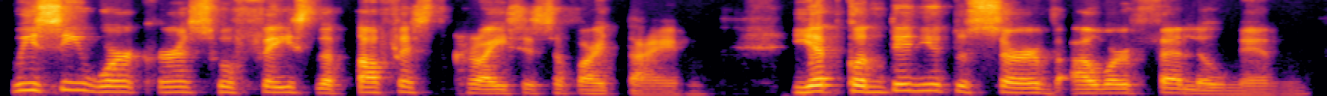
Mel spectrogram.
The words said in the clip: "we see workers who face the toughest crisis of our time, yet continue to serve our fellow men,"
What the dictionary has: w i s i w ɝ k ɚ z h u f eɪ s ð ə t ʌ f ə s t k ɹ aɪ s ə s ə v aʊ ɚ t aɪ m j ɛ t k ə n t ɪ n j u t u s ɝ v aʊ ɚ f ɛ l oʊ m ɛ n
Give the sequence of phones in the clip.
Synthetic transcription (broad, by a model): w i s i w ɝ k ɚ s h u f eɪ s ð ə t ʌ f ə s t k ɹ aɪ s ə s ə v aʊ ɚ t aɪ m j ɛ t k ə n t ɪ n j u t u s ɝ v aʊ ɚ f ɛ l oʊ m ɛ n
